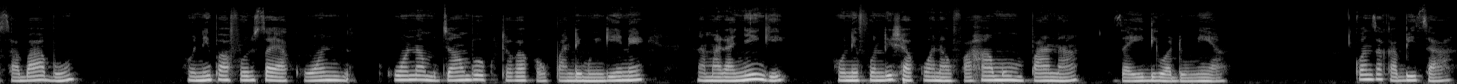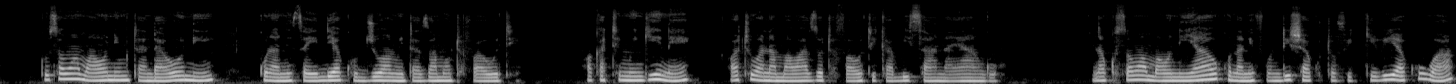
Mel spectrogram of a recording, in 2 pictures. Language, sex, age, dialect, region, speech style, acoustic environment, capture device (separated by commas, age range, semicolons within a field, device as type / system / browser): Swahili, female, 25-34, Kenya - Mombasa, Kenya, relaxed; focused, silence; nature, mobile / Linux / Chrome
